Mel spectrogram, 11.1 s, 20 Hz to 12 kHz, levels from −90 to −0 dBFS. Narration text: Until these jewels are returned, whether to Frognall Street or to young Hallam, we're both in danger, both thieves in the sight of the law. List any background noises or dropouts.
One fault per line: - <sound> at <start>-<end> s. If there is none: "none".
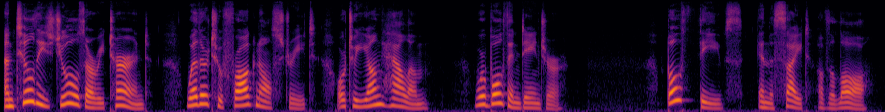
none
